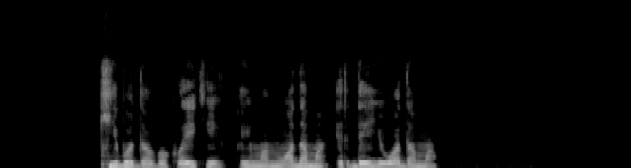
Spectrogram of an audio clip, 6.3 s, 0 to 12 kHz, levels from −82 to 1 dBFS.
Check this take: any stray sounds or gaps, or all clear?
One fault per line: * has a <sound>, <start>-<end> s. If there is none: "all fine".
all fine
